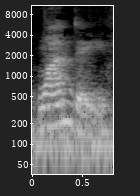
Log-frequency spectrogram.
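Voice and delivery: usual speaking voice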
